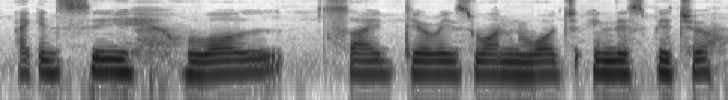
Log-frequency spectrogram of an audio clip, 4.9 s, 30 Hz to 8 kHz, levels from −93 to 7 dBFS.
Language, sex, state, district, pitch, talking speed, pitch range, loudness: English, male, Nagaland, Dimapur, 135 Hz, 150 wpm, 130-140 Hz, -13 LUFS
